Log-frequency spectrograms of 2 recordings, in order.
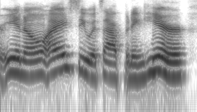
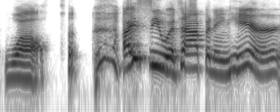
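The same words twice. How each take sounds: First: Said in the usual way. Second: Amused, knowing, a bit louder; knowing laugh. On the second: Retold or imitated. Mother's knowing quote about daughter.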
